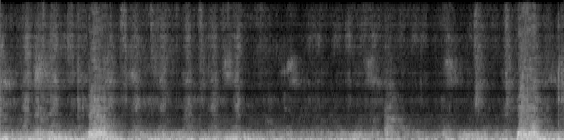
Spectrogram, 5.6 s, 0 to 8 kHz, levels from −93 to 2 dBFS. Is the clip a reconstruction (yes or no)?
yes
